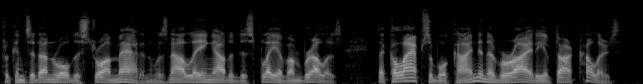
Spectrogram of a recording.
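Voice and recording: The text is read aloud in a natural-sounding voice.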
